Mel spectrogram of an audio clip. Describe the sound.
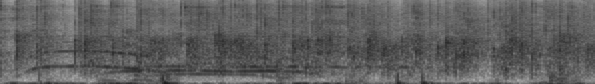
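An audience gives warm, sustained applause as a speaker is welcomed on stage, with a voice talking over the clapping.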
